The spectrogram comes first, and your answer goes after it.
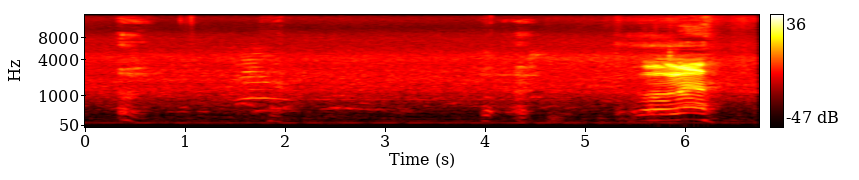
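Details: A pet cat gives one loud, drawn-out harmonic meow near the end, after a few quieter short mews, while a person coaxes it closer in Bengali and mentions a fish head; steady low background hum throughout.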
